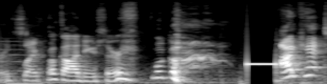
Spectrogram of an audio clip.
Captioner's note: laughs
